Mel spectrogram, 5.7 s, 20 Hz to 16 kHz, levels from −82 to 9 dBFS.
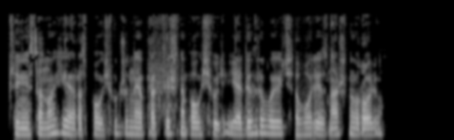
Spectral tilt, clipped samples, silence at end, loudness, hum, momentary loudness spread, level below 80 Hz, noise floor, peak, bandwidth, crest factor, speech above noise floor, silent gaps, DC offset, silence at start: -5 dB/octave; under 0.1%; 0.9 s; -24 LUFS; none; 4 LU; -66 dBFS; under -90 dBFS; -6 dBFS; 11.5 kHz; 20 dB; over 66 dB; none; under 0.1%; 0.1 s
